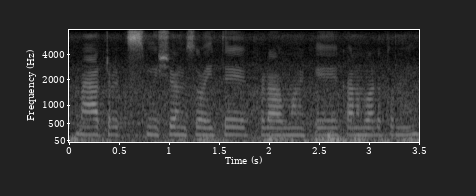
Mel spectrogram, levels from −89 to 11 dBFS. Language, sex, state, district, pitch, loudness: Telugu, female, Andhra Pradesh, Guntur, 195 Hz, -38 LUFS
